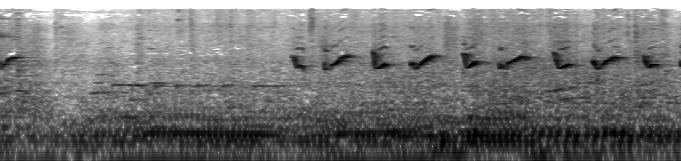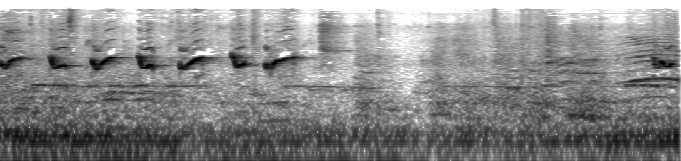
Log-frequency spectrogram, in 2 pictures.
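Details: A male bar-winged prinia sings in a rolling, vigorous style: a fast run of about a dozen rising chirps in the middle, then scattered single notes, over a low background hum.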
